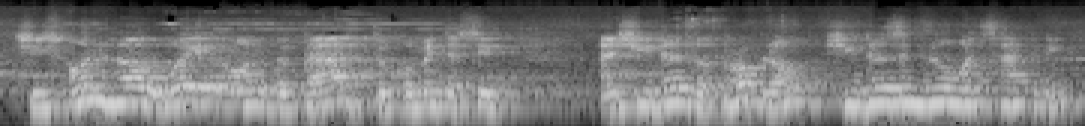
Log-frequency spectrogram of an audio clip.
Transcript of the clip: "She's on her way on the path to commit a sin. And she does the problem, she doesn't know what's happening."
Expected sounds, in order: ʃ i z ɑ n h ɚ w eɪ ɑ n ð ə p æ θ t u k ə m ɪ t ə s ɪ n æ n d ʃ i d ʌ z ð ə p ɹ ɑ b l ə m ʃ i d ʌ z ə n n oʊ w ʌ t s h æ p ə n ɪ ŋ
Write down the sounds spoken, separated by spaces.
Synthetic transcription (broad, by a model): ʃ i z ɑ n h ɚ w eɪ ɑ n ð ə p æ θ t u k ə m ɪ t ə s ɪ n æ n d ʃ i d ʌ z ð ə p ɹ ɑ b l ə m ʃ i d ʌ z ə n n oʊ w ʌ t s h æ p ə n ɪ ŋ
